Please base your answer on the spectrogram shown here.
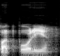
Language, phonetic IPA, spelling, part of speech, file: Russian, [pɐtˈpolʲje], подполье, noun, Ru-подпо́лье.ogg
- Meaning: underground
